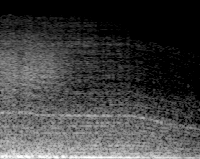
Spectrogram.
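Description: Deep cinematic rumble of a logo-intro sound effect, the tail of a boom, slowly fading out with a faint high tone sliding gently downward.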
